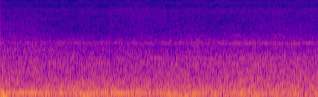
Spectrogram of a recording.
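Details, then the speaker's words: EMI mini split, about two years old, in a garage, running with the swing working and blowing hard: steady, even rush of air with a low hum, no rattles or squeals; normal fan operation. "nd it's blowing it's blowing pretty good like it's blowing right in my face and it's the swing is working"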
